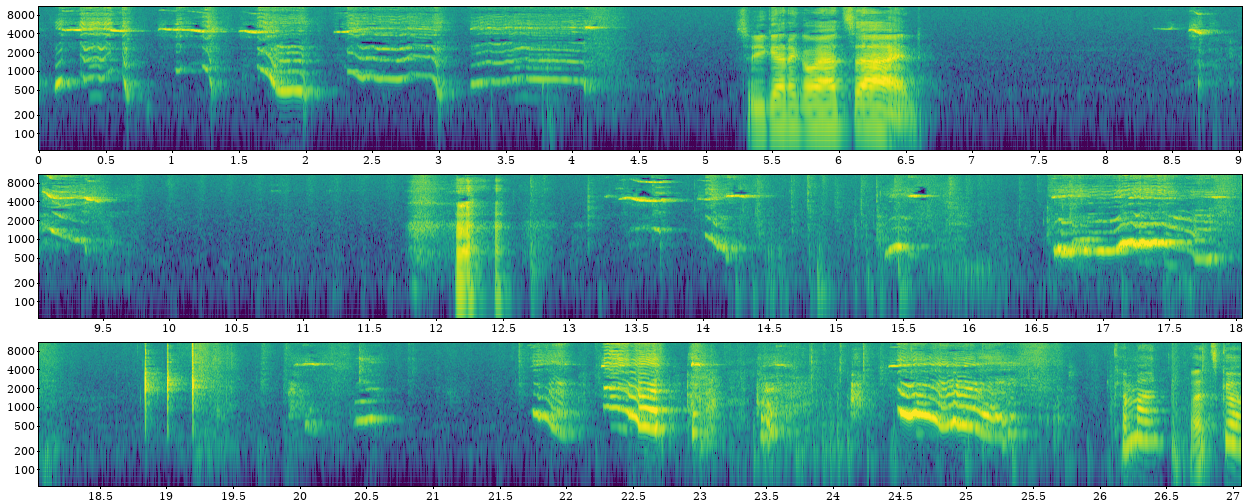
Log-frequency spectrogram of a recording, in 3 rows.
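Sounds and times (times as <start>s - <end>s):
dog whining and yowling: 0.0s - 4.4s, 8.4s - 9.8s, 13.2s - 14.6s, 15.3s - 16.0s, 16.6s - 18.1s, 19.9s - 20.8s, 21.7s - 25.8s.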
